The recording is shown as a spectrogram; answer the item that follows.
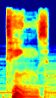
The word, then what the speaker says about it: things: Their community gatherings called things, pronounced tings, were democratic assemblies where disputes were settled and laws created through consensus.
